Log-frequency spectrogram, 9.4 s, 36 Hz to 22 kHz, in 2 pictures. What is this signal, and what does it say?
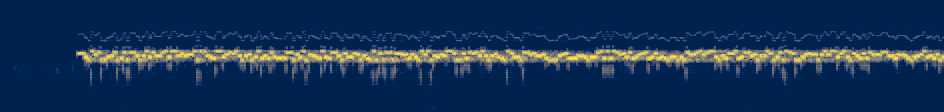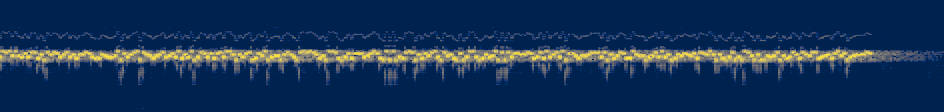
Multi-tone FSK (Olivia or MFSK type), about 500 Hz wide, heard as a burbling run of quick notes, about 62.5 baud.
